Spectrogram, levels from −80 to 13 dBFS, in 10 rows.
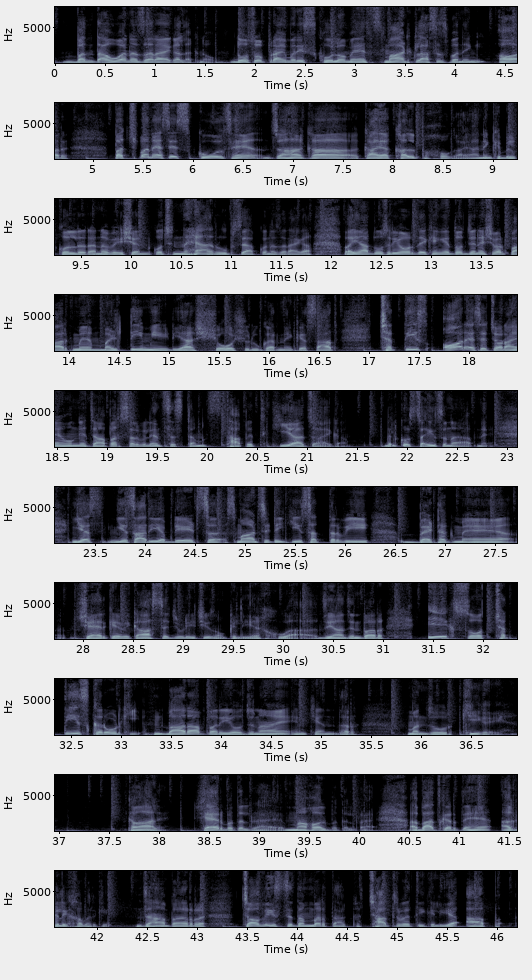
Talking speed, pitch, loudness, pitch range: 155 wpm, 125 Hz, -24 LUFS, 110-145 Hz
